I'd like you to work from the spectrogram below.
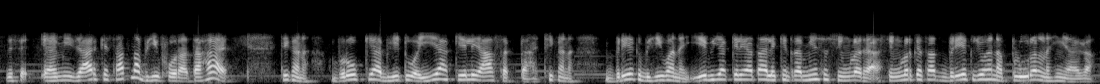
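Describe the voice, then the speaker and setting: A male English teacher walking students through an exam paper step by step, reading English sentences slowly and often checking in with his class. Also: high-pitched, lively intonation. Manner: reads English sentences slowly, then explains them. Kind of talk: exam paper walkthrough lesson. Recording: tinny phone-like audio.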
